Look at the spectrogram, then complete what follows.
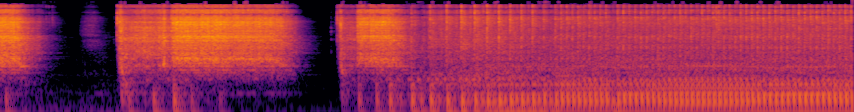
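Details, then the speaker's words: Old Troy-Bilt Pony rototiller on old, stale-smelling gas with no fresh fuel added, after choke fiddling: two short cranking bursts catch, then a quick, fairly even putter settles in and keeps running. "well I'm not going to lie I did not put any fresh gas in this I don't know what it's running on but man is that gas stink in there so well it's got a Fighting Chance"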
